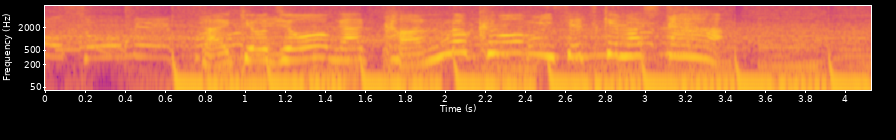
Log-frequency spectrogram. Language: Japanese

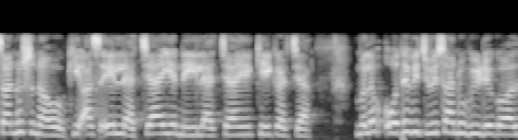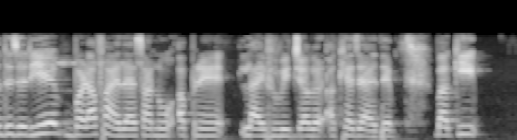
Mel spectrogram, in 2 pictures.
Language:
Dogri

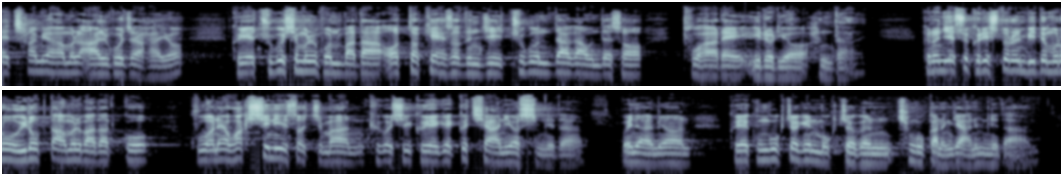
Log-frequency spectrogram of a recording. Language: Korean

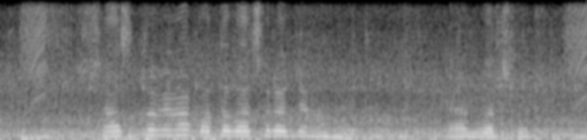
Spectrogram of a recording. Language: Bangla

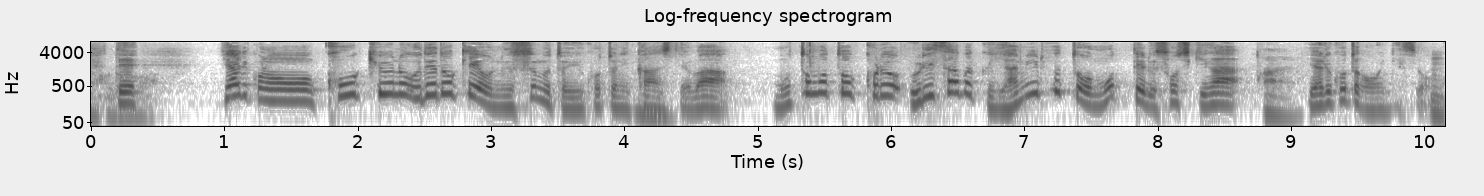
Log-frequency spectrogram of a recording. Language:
Japanese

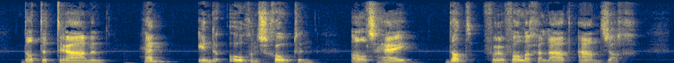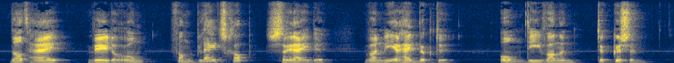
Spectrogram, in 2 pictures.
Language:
Dutch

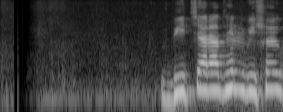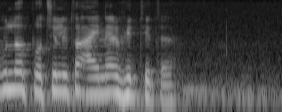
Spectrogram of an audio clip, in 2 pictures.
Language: Bangla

